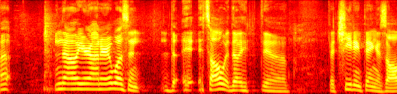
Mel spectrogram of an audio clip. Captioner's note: stammering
